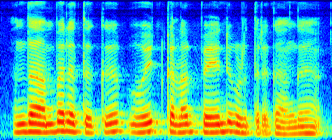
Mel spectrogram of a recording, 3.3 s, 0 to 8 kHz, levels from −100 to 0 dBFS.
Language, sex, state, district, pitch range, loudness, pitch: Tamil, female, Tamil Nadu, Kanyakumari, 160-180 Hz, -16 LUFS, 170 Hz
